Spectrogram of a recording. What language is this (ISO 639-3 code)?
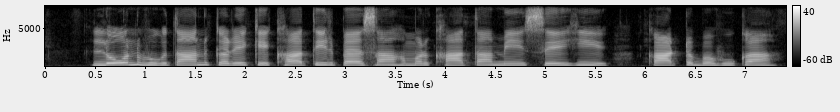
mag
